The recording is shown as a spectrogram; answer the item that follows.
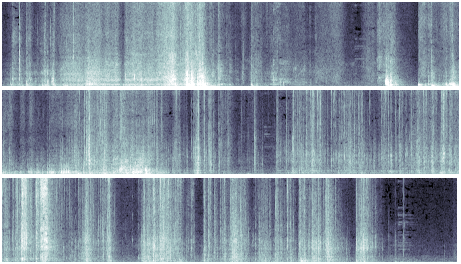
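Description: Clear plastic bag crinkling and rustling in irregular bursts as a wrapped electrical panel is handled and unwrapped, loudest about two to three seconds in, with an occasional knock.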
